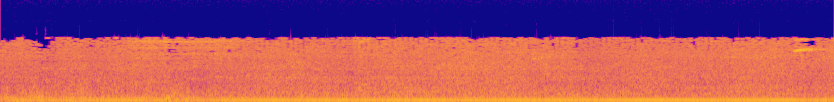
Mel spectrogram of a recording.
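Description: Steady rumble and rush of a steam-hauled passenger train in motion, heard from a carriage window.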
